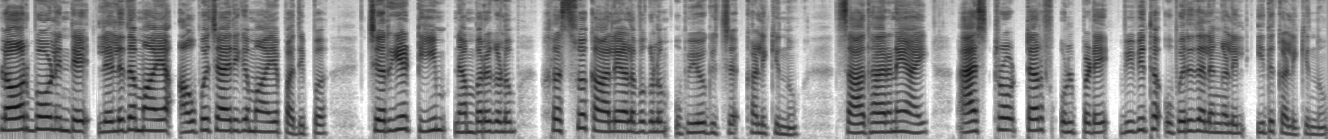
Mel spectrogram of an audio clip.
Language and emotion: Malayalam, neutral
